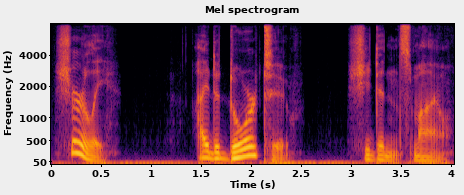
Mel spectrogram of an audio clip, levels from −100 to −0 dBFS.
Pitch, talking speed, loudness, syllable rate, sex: 115 Hz, 105 wpm, -18 LUFS, 4.4 syllables/s, male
